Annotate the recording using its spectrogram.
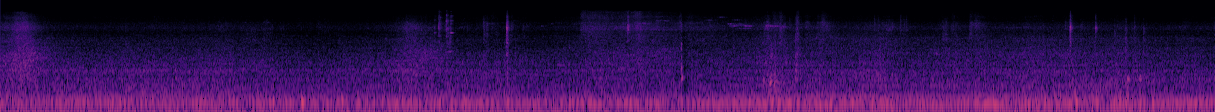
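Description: A truck engine hums low and steady from inside the cab.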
